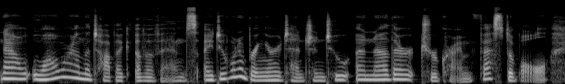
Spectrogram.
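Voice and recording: A woman speaks at a fairly high pitch with lively intonation and a raspy voice, at a moderate pace. The sound is dry and close with no echo, in a very clean recording with a silent background.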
